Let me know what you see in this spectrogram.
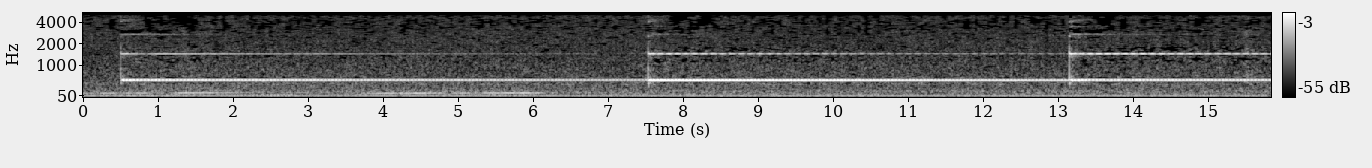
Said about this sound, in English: Unfortunately, I have to ring the gong now, so please listen to the ringing of the gong 3 times, and the last ring of the gong come out from your meditation.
